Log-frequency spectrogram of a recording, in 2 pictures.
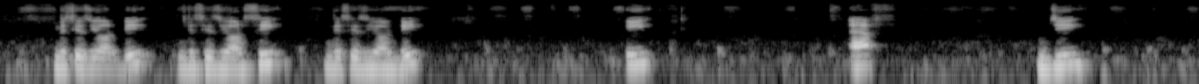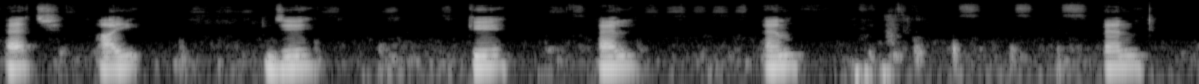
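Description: A man speaks clearly and slowly into a close microphone, naming things one at a time with pauses between.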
